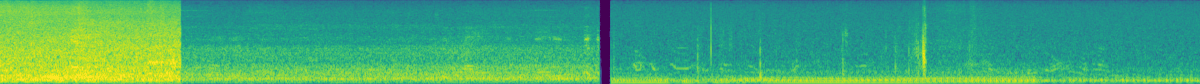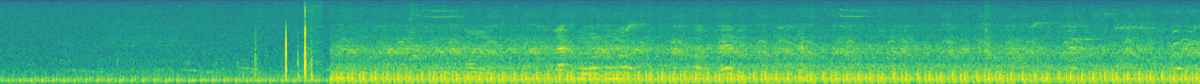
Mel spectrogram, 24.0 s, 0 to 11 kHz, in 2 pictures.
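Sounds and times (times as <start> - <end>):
faint voices: 15.4 - 24.0.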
